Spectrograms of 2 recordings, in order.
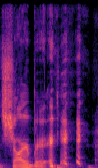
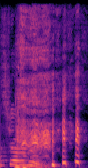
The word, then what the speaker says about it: Schwarber: And the whole game, Schwarber, and he would pronounce it wrong. He said Sharber. Hey, Kyle Schwarber. Give the kid a ball, Kyle Schwarber, make his day. it was Sharber and also Swarber.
